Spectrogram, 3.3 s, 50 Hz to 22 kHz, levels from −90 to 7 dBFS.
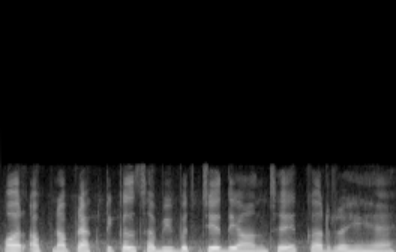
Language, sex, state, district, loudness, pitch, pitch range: Hindi, female, Punjab, Pathankot, -16 LUFS, 245 Hz, 230-250 Hz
